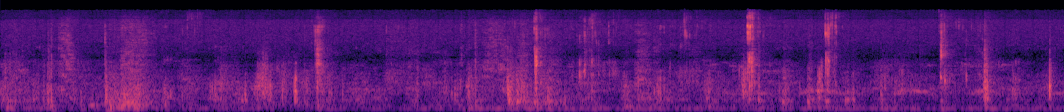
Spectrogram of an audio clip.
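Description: A person chewing a mouthful of rice, with irregular wet smacks and clicks from the mouth, and fingers mixing rice on a steel plate.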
